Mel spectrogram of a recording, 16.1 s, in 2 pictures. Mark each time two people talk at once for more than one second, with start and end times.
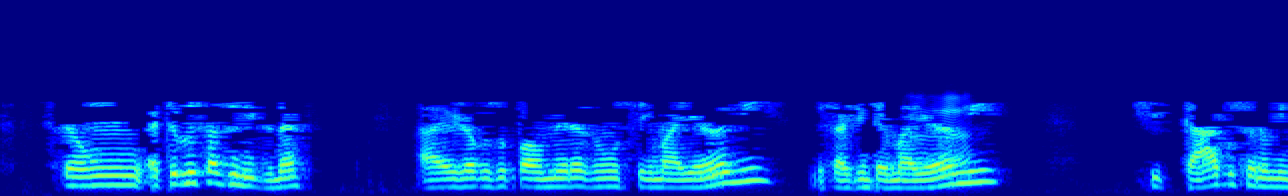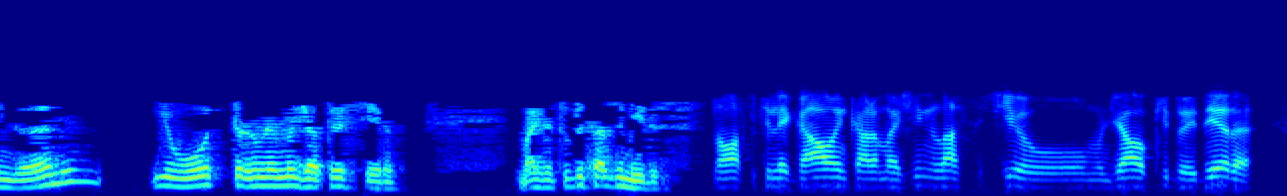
none

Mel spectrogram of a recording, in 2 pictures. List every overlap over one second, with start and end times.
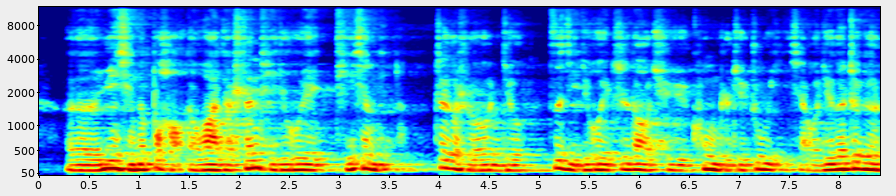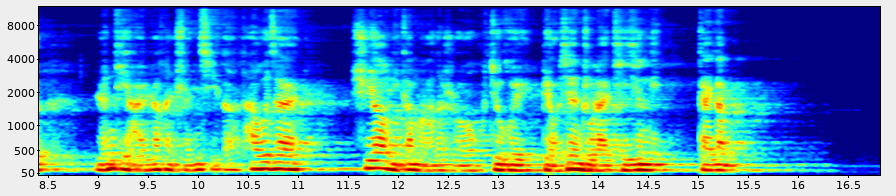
none

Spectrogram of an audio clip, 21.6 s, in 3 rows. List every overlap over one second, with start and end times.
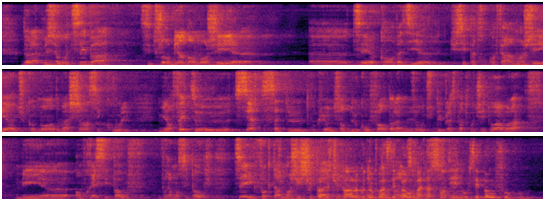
18.1-20.5

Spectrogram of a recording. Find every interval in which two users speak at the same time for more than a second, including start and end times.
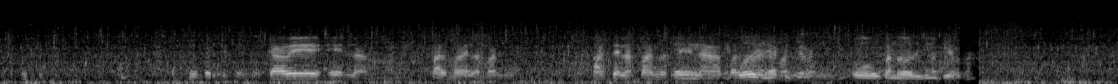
6.7-8.3

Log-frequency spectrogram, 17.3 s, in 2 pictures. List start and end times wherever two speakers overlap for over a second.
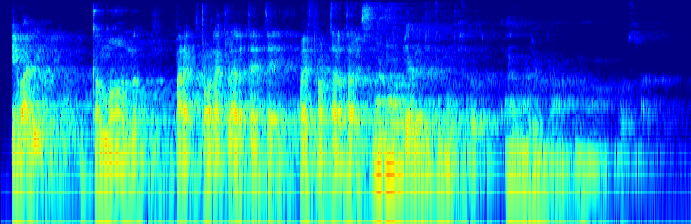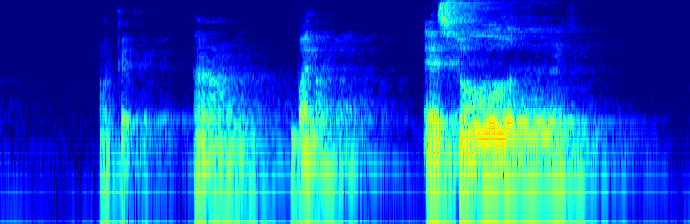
none

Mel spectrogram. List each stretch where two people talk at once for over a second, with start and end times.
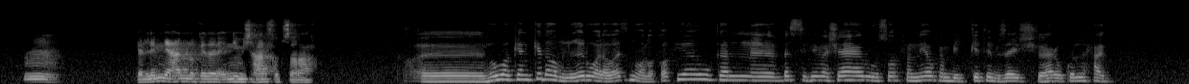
none

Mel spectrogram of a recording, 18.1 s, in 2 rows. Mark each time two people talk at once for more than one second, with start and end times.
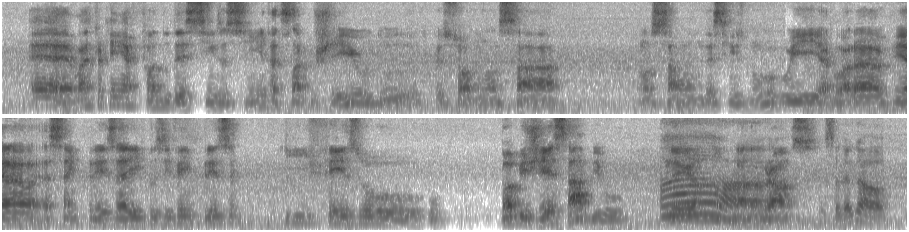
15.7-17.1

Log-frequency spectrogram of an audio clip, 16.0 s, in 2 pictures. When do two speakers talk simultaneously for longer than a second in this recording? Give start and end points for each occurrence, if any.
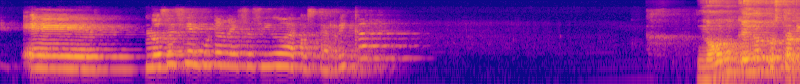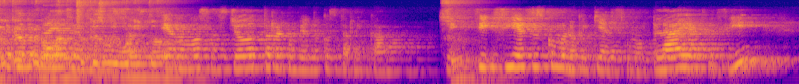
7.7-9.7

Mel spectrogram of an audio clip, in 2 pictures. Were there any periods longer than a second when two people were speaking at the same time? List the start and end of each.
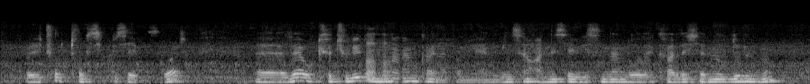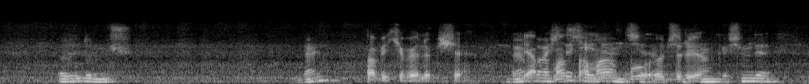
13.3-15.2

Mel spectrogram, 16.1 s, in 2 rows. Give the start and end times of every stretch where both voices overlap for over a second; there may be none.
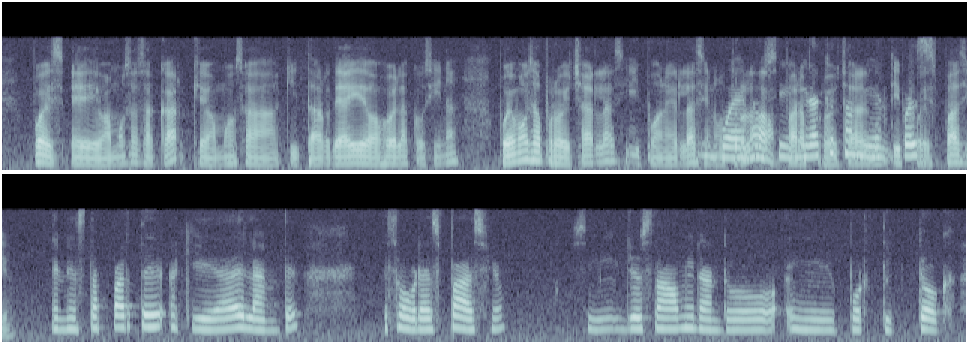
5.8-7.8

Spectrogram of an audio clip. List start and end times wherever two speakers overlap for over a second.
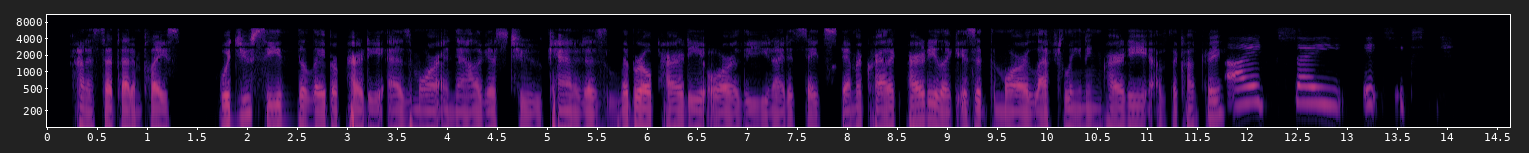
none

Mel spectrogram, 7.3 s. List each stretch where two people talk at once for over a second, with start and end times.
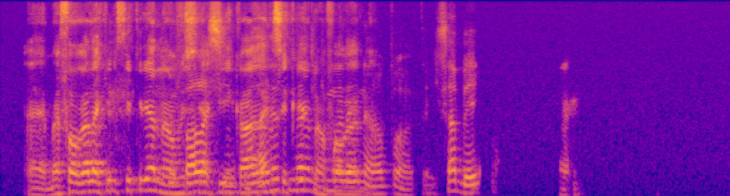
1.7-3.7

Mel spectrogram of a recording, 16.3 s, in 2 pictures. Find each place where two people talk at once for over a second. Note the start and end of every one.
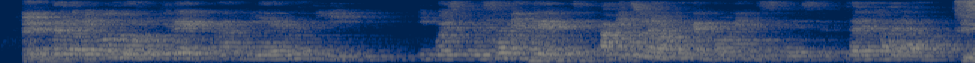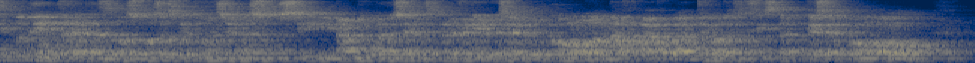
none

